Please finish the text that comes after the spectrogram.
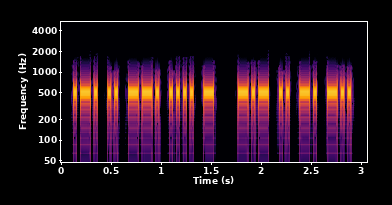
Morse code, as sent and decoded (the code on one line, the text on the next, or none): .-. .. --. .... - / -.- .. -. -..
RIGHT KIND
